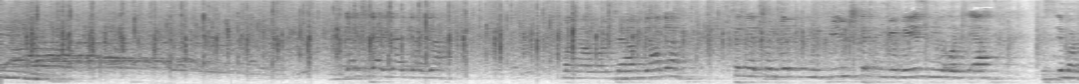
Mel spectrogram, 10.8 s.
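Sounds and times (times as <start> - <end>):
cheers and shouts: 0.0 - 3.6
audience clapping: 0.0 - 10.7
speech: 6.3 - 10.7.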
